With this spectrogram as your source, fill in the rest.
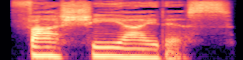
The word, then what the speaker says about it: fasciitis: Fa, she, I, tis. Fasciitis. Emphasize I and soften tis.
